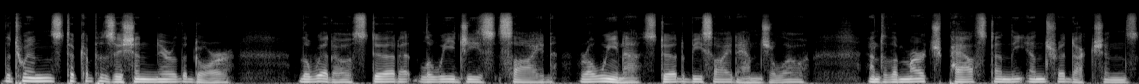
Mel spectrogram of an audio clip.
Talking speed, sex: 135 wpm, male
